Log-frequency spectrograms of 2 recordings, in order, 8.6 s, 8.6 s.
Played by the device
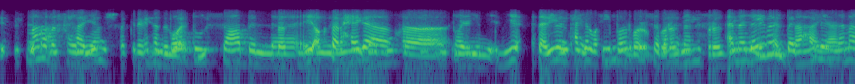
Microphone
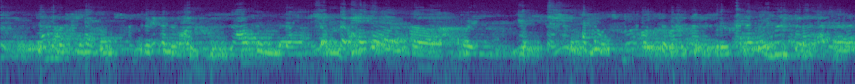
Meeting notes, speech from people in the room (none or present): none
